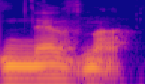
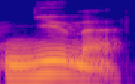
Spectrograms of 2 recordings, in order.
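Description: First: A 'v' sound follows the 'e'. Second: The vowel after the 'e' sounds like 'oo'. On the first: The speaker calls it right. "to make the upsilon of a V sound is great" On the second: The speaker calls it wrong. "pneuma sounded like such an awkward thing to say"

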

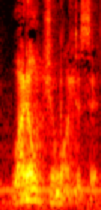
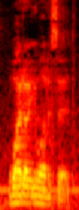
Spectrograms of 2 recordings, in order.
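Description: First: It is said in a put-on character voice. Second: It is said in the speaker's normal voice.

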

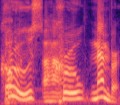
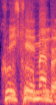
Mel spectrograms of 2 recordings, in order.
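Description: First: The phrase is said at a normal pace. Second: The phrase is said quickly.

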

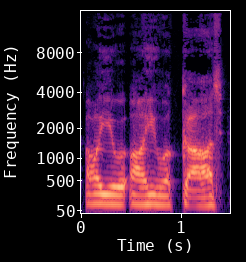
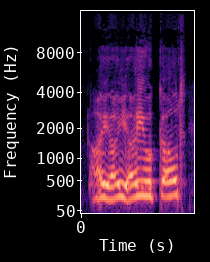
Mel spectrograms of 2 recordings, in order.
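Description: First: It is asked in a spiteful, mocking way. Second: It is asked as an innocent, genuine question.

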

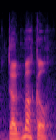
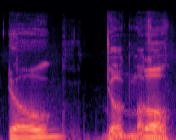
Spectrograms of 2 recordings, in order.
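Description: First: The name is said in a normal voice. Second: The name is said in a slowed, deepened voice. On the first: "We used to go" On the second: "play back and be like"

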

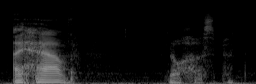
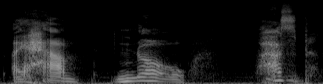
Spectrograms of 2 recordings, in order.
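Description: First: The voice sounds quiet and ashamed. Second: The voice sounds sharp and irritated. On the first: She is embarrassed about her life. "Was it shame? Did she hang her head?" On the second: She is annoyed at being asked. "Or did she say it in frustration?"

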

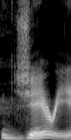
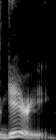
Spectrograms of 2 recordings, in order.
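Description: First: The name starts with a 'j' sound. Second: The name starts with a hard 'g' sound. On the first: The speaker calls it wrong. "you don't pronounce it Jerry" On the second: The speaker calls it right. "it's Gary"

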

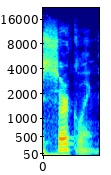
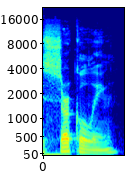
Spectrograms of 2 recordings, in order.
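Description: First: The word is said with two syllables. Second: The word is said with three syllables. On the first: The speaker calls it right. "I say circling. I think most people do" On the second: The speaker calls it wrong. "You don't say circling"

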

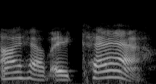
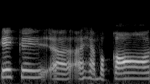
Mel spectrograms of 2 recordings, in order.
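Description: First: The vowel in car is a front a. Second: The vowel in car is a rounded o. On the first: "vẫn đọc là we are, I have a car" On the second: "cái co đó thì nó lại là sai"

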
